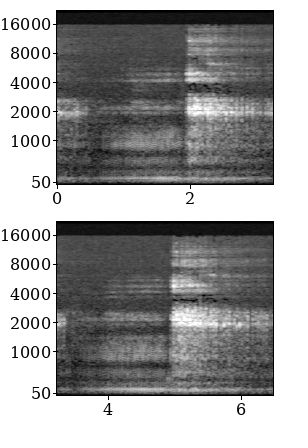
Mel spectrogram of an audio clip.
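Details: Waffle, a male pet cat, purring: a steady low rumbling drone that swells and eases in breathing cycles of about three seconds, with louder, brighter phases near two and five seconds.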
